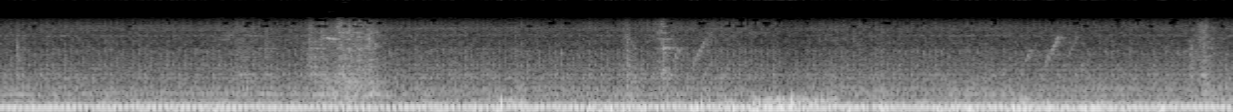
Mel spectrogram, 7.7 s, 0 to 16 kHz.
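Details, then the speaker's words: Used Komatsu PC10-3 mini excavator, SN 6097, hood down, at low idle: steady low diesel drone with light occasional clatter, even throughout; healthy. "That's the sound the machine makes at low idle. Just enough to keep the battery charged and not discharge it."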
